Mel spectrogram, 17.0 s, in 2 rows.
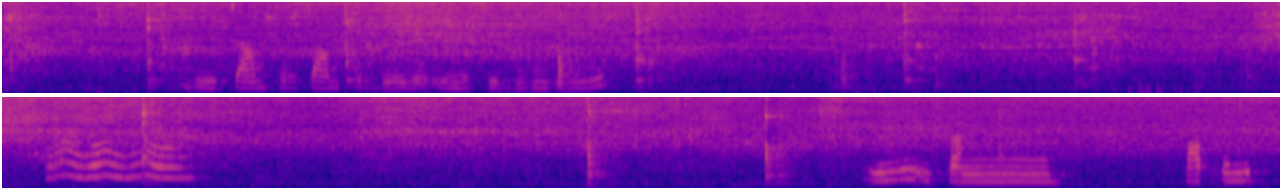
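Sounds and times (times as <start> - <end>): metal spatula scraping a pan: 0.0 - 8.8
food sizzling in a wok: 0.0 - 17.0
wavering voice-like tone: 8.8 - 9.8.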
